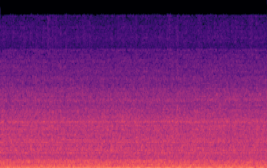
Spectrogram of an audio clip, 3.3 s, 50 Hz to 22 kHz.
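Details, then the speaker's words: 1965 Cadillac V8, after a repair following a fuel smell and breakdown: idle being turned down because it was too high and dieseling at shutoff. Now a low, even burble at a steady slow idle with no misses; she sounds happy. "There we go. Maybe just a hair more. She sounds pretty happy right there."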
